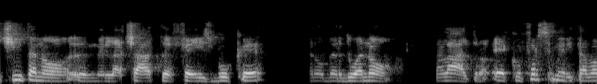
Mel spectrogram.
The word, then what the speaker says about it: Doisneau: dalle risate perché no, si pronuncia Doisneau, Doisneau, non è Doisneau, è pure più difficile da dire Doisneau.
